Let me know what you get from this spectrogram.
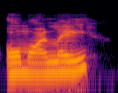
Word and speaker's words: Omah Lay: Omarlay. – Hey. – Omarlay. – Omarlay. I like that. It works for me. – Where'd the R come from in Omar?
